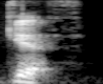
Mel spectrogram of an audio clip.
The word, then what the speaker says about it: GIF: it like the peanut butter jif but because it stands for graphic interchange format and graphic has a hard g i usually say gif it's going to go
